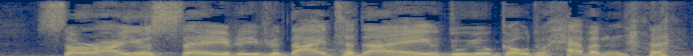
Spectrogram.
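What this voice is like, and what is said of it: Put-on Australian accent. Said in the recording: “how do you say in that Australian accent?”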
